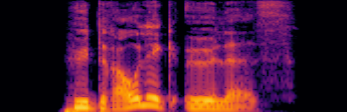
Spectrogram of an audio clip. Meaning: genitive of Hydrauliköl
- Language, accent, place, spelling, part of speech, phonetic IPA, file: German, Germany, Berlin, Hydrauliköles, noun, [hyˈdʁaʊ̯lɪkˌʔøːləs], De-Hydrauliköles.ogg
